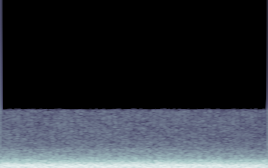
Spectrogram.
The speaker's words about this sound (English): All right, let me get this big iron bird on up off the ground. I rubbed my two little coins together and bought me an airplane.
